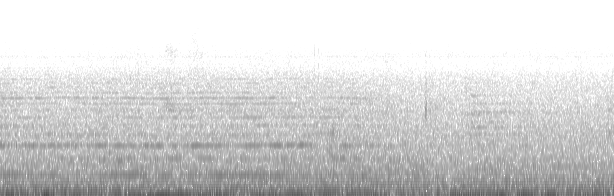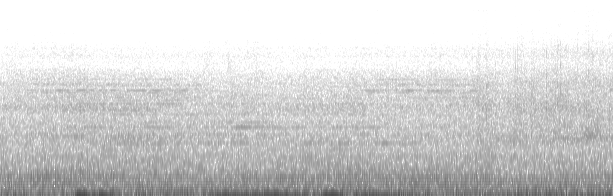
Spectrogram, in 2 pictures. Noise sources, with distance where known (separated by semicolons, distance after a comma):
engine of unclear size; car horn, far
